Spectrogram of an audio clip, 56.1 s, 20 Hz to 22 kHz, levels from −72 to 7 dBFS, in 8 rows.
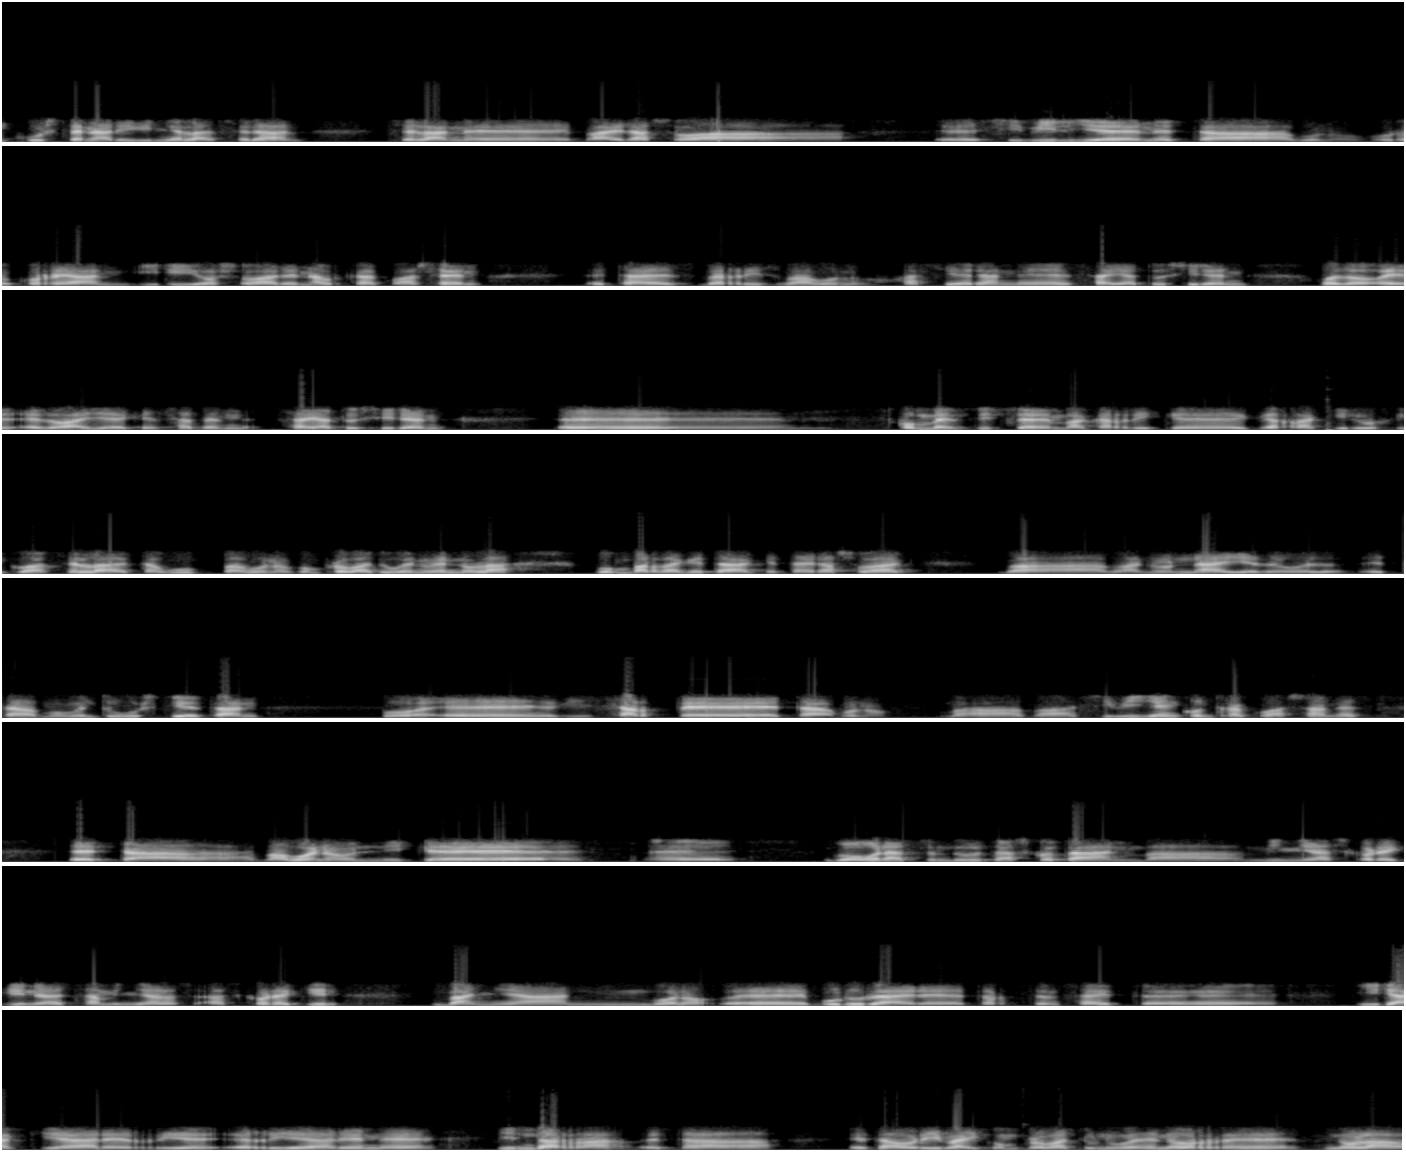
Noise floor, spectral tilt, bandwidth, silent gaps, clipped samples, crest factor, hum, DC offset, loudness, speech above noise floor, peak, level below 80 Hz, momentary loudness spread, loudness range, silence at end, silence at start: -50 dBFS; -4 dB/octave; 9 kHz; none; under 0.1%; 18 dB; none; 0.9%; -17 LUFS; 32 dB; 0 dBFS; -60 dBFS; 12 LU; 4 LU; 0 s; 0.1 s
